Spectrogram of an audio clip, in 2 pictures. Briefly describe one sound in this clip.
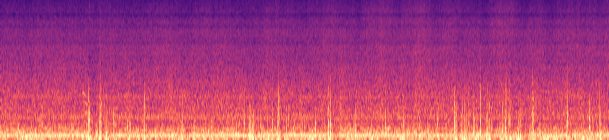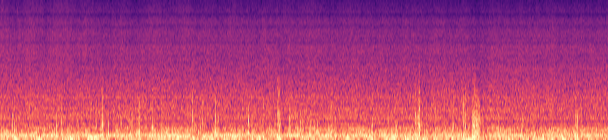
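Churning wake water rushes and splashes behind the boat.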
